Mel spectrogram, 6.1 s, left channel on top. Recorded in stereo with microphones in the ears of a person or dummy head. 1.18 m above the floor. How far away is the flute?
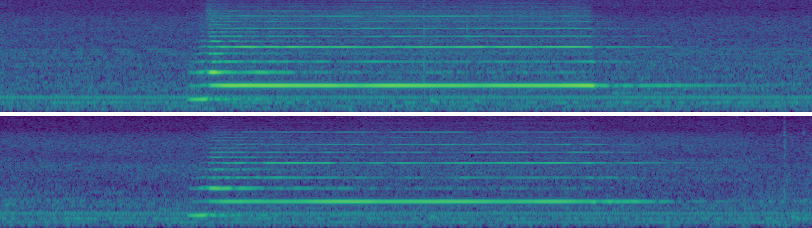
About 0.8 m.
